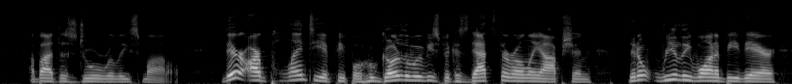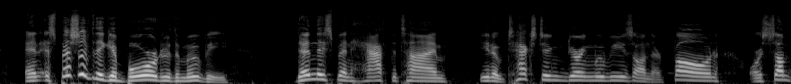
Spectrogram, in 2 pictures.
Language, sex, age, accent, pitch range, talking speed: English, male, 20-39, American, 145-185 Hz, 195 wpm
